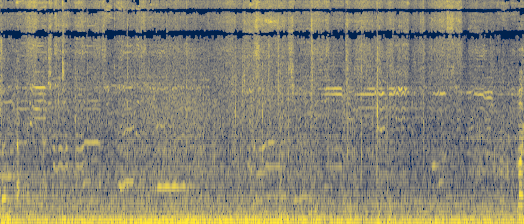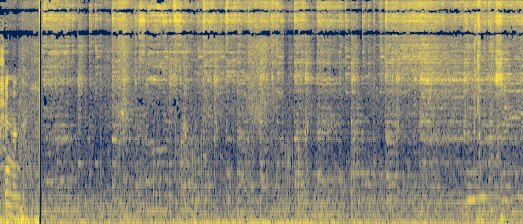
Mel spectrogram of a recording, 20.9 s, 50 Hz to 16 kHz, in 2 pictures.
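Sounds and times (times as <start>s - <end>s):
tyre and engine rumble in car: 0.0s - 20.9s.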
